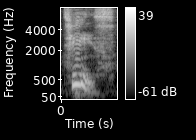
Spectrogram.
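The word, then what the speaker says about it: Thies: Oh, see Kent says, "Yes, we pronounce the farm tease." The road with a thie. Okay, thank you. The farm is Tease. The road is These.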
